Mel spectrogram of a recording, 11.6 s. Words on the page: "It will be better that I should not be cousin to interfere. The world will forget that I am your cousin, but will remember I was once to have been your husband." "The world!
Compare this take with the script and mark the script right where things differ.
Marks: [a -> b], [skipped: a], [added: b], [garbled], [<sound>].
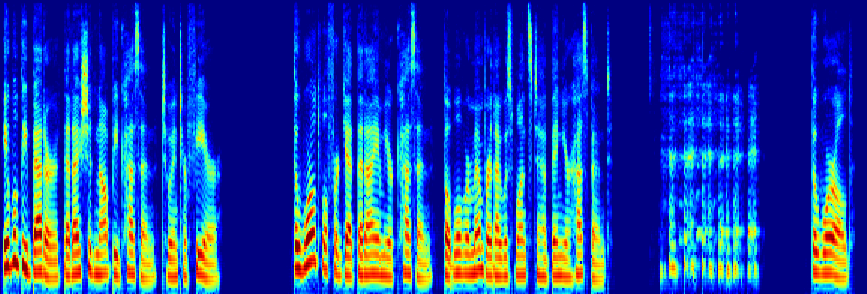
"It will be better that I should not be cousin to interfere. The world will forget that I am your cousin, but will remember I was once to have been your husband." [laugh] "The world!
